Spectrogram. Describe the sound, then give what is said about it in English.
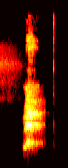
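A single loud dog bark in a house, lasting about half a second, followed by a faint short click, with a soft high hiss in the background before it. “I think your dog has an input too.”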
